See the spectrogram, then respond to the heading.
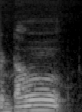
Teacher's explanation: डान नहीं पढ़ेंगे यहाँ पे, डां पढ़ेंगे है ना, नाक से आवाज़ निकलेगी डां और टे डांट।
